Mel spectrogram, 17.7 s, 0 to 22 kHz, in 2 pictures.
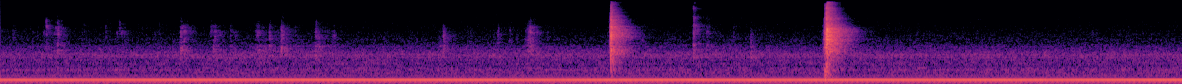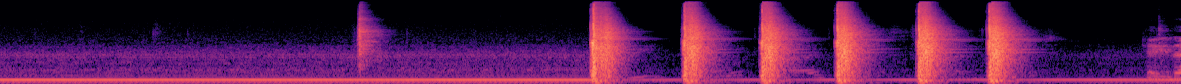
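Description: AEA BW S45 mini .357 air rifle firing 125-grain rounds: a few isolated sharp cracks spaced apart, then a rapid string of six loud snapping shots in quick rhythm over a steady low hum.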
